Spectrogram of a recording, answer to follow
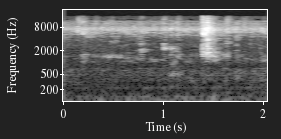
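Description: Quiet handling of an egg being opened into a pan of tomato sauce, with one short crisp crackle about one and a half seconds in.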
